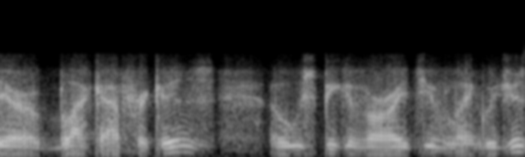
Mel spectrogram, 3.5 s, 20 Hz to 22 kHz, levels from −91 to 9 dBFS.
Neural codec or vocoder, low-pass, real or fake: none; 5.4 kHz; real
